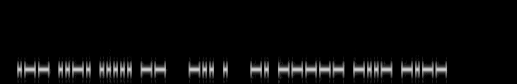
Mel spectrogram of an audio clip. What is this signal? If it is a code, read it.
Morse code, heard as a keyed tone, about 34 wpm, 700 Hz. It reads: WF5M DE N0XY
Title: USA Callsign DE Callsign - 4 Characters - 35wpm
